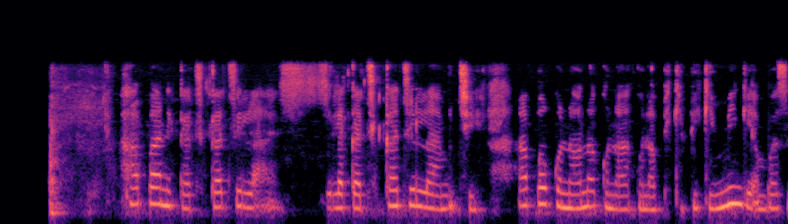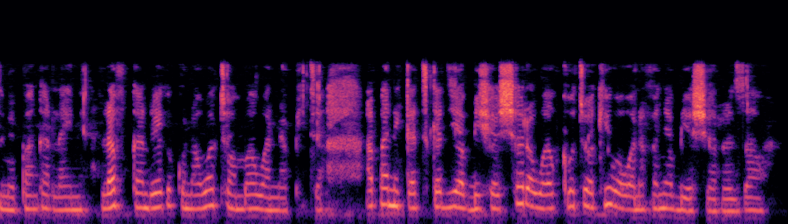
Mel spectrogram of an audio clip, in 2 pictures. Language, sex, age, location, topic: Swahili, female, 18-24, Nakuru, government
